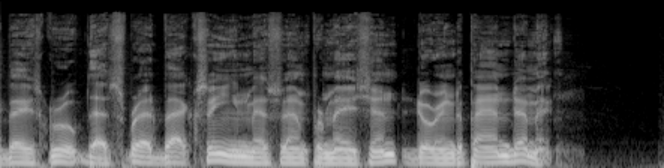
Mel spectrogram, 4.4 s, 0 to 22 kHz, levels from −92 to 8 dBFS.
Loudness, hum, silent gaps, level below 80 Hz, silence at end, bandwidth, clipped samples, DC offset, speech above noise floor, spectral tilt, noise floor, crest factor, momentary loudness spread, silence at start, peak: -19 LUFS; none; none; -36 dBFS; 0.7 s; 16.5 kHz; under 0.1%; under 0.1%; 45 dB; -7 dB/octave; -63 dBFS; 12 dB; 4 LU; 0 s; -6 dBFS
